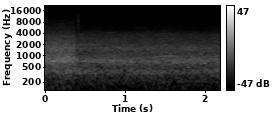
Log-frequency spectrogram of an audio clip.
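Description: Stadium crowd noise from a football video game, a steady broad roar of cheering that swells briefly at the start and then holds at a constant level as background ambience.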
